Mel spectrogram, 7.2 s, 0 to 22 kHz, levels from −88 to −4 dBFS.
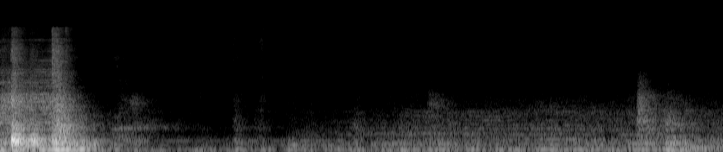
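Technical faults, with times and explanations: No technical fault stood out on listening to this everyday sound recording.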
